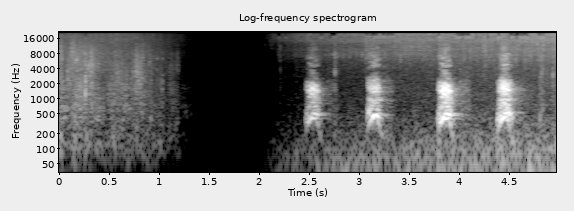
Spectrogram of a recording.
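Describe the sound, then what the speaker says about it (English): In the video game Kingdom Come: Deliverance II, a dog barks four times in a steady rhythm at close range, after a short stretch of murmur and a pause of silence. "Call off that damn dog before he wolfs down the last of our mates."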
